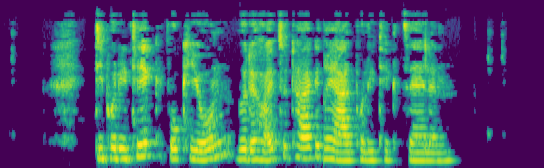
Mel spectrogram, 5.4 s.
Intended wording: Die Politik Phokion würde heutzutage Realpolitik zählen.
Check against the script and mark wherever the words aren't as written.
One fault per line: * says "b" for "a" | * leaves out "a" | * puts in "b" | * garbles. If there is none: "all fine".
all fine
